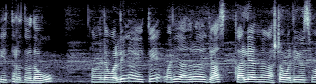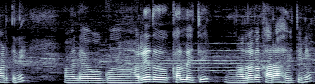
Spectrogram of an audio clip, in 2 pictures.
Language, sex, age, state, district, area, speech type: Kannada, female, 18-30, Karnataka, Dharwad, urban, spontaneous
